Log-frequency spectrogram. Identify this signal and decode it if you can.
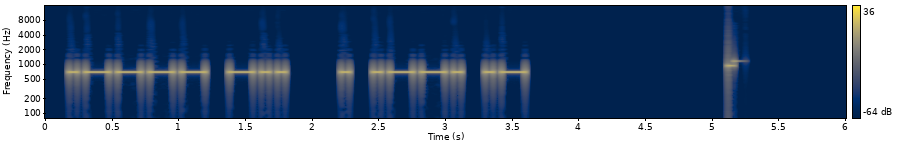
Morse code, heard as a keyed tone, about 20 wpm, 700 Hz. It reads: 1D EPA
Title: Field Day Exchanges - 20wpm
